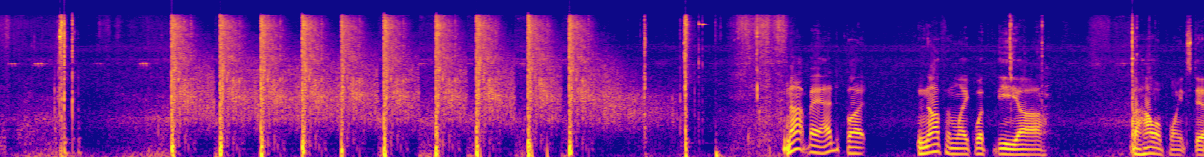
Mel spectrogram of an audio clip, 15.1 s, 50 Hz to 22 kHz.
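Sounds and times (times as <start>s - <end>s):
rifle shots with echo: 2.1s - 8.7s.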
